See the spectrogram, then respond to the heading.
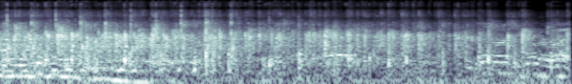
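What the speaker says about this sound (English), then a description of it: "Give me a round of applause for this section." Applause breaks out from the audience at a poetry book release reading in Nashville, crisp claps scattered across the whole stretch and mixed with voices talking over them.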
